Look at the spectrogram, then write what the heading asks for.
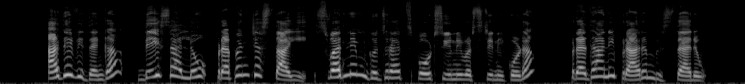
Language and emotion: Telugu, neutral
